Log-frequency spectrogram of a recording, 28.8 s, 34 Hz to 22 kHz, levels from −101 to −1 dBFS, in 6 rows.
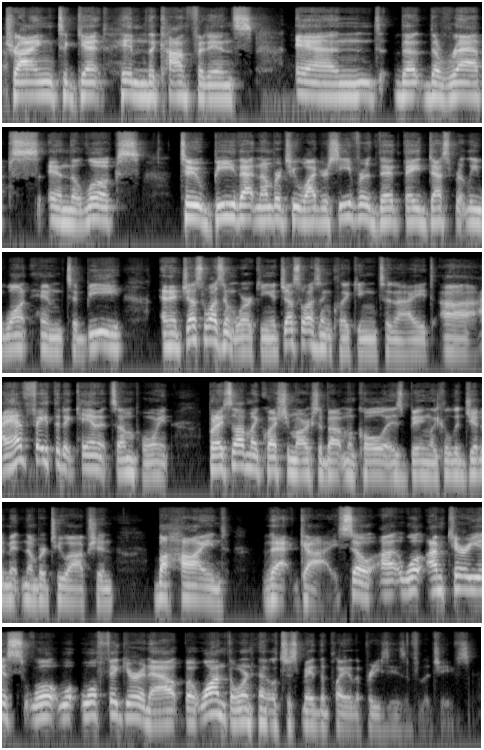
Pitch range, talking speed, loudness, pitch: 125-165 Hz, 190 wpm, -23 LUFS, 145 Hz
